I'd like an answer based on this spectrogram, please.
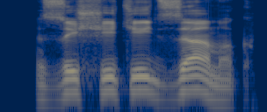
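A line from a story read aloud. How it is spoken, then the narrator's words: Drawling. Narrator (Russian): протянул богатырь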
